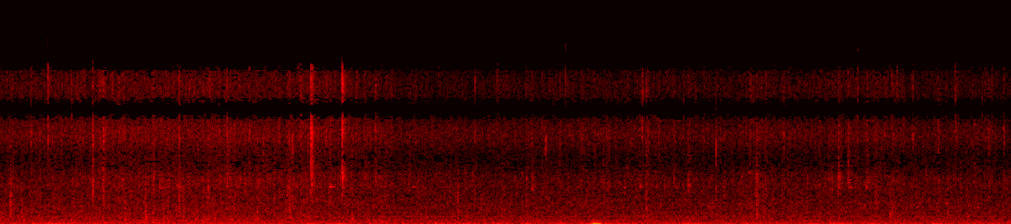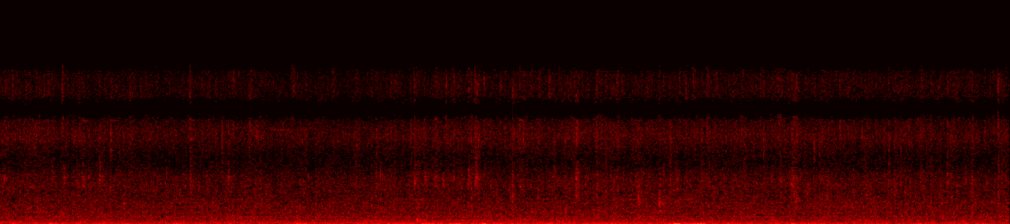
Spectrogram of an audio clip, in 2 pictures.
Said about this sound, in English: I'm on my balcony. Wow, it's definitely been coming down. Oh. It's not raining nearly as much anymore and there's now more cars.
